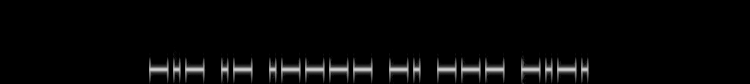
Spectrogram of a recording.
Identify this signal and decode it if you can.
Morse code, heard as a keyed tone, about 20 wpm, 700 Hz. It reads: KA1NOC
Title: Speed Racing - USA 2x3 Call Signs 17wpm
